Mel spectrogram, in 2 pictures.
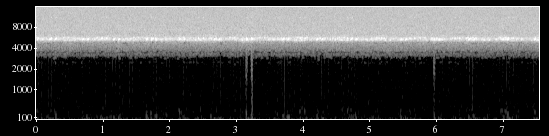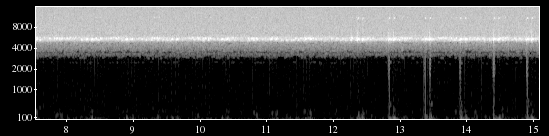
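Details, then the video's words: Continuous high cricket trill, smooth and steady for most of the stretch, with faint pulsed chirps emerging near the close; no other sounds. "Cricket Sound"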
